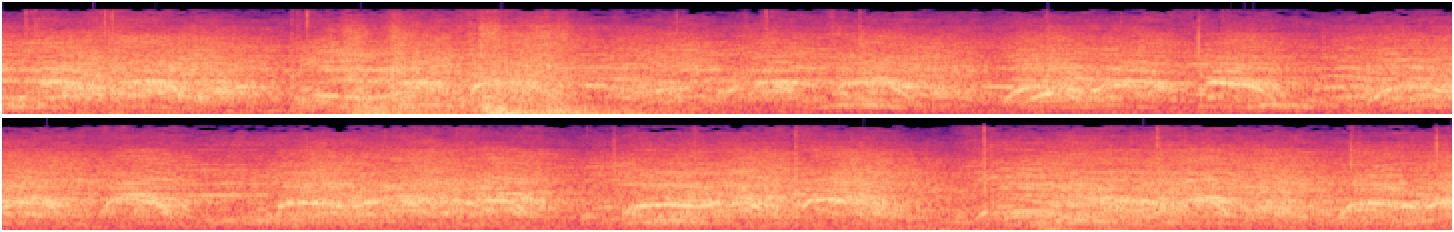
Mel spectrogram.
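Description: Wrestling crowd shouting and cheering, many voices calling out at once, with a low thump about a second and a half in.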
